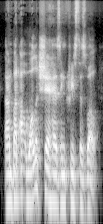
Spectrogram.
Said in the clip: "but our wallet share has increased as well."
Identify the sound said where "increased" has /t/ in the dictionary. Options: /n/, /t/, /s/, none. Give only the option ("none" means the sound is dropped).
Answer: /t/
